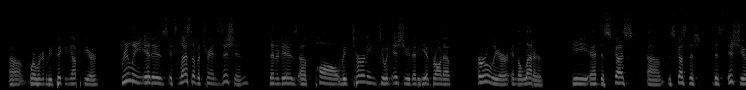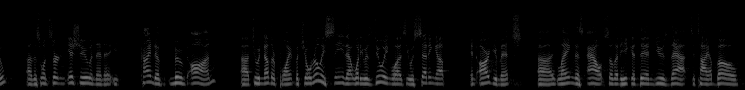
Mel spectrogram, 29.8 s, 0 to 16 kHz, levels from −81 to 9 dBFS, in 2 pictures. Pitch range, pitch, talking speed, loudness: 165-195 Hz, 175 Hz, 185 wpm, -49 LUFS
